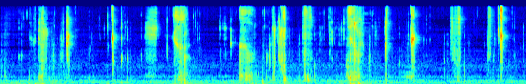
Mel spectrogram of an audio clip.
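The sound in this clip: Biting and chewing of a meat bun: a run of irregular crunchy bites and soft wet mouth sounds, some sharper than others, separated by quiet gaps with no talk.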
